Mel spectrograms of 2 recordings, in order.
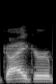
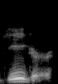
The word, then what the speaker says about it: Giger: paintings of h.r gieger which most people pronounced geiger but he pronounced it geeger anyway and that all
